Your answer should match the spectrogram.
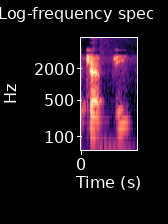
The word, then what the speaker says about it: capvie: Ça s'écrit Capviche, .org, mais on prononce Cap Vie en raison du cap sur la vie hein, de nos personnes en situation de handicap.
